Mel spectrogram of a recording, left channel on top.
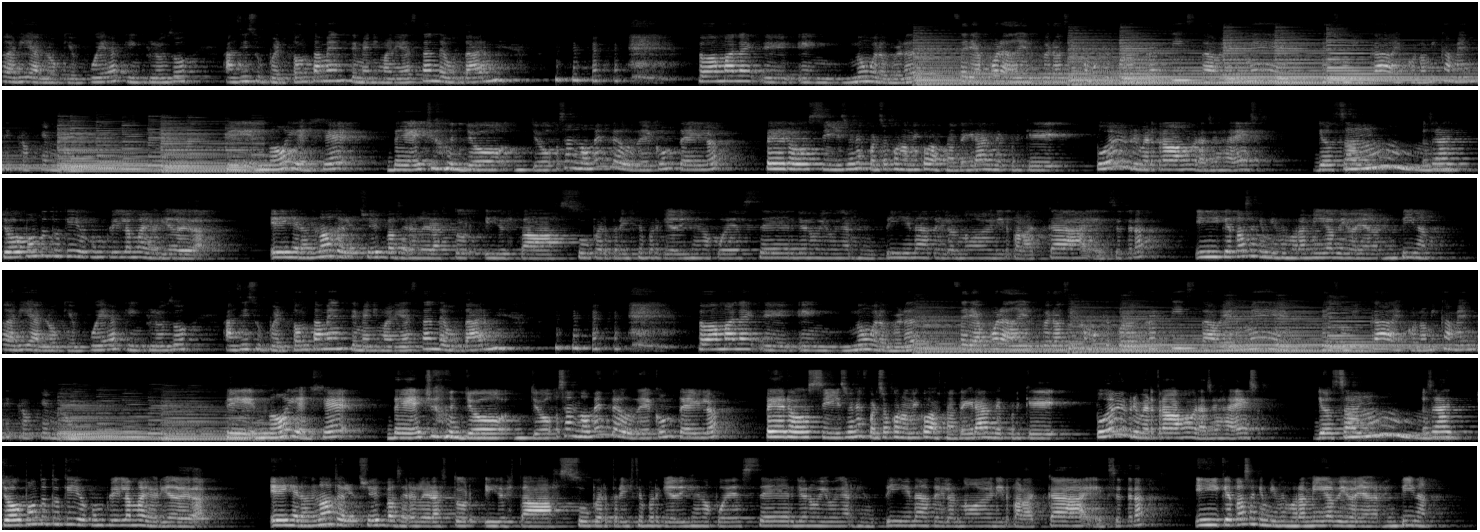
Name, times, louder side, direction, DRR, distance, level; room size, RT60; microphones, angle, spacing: voice 1, 0.0-1.9 2.2-5.2 5.5-9.3 9.6-15.6 28.2-29.3, right 1 dB, 5° right, 4 dB, 1.3 m, -27 dB
sound 1, 9.1-17.4, left 3 dB, 60° left, 1.9 m, -26 dB
voice 2, 17.0-18.3 18.6-21.9 22.4-25.3 25.7-27.3 27.9-28.4 29.1-31.6 32.2-41.0 41.5-43.8, right 4 dB, 85° right, 7 dB, 1.2 m, -23 dB
18.5 x 7.3 x 7.4 m, 0.89 s
head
